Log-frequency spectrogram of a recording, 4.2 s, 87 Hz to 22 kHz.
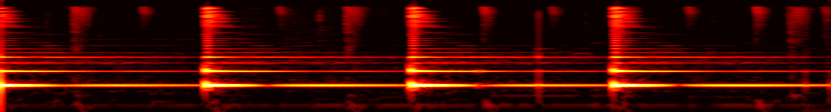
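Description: Sampled balalaika E4 string played by a tuner app on repeat: the same plucked reference note for tuning that string, sounding four times about once a second, each one ringing and fading before the next.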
